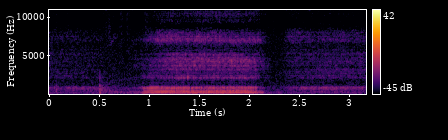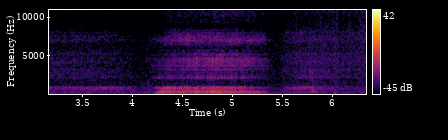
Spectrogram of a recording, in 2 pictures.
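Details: Person snoring: two long, rattling snores on breathing in, about three seconds apart, with quiet breathing between.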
